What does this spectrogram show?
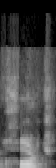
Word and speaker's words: خارک: ببین هم خارگ درسته هم خارک درسته. خارگ تلفظ قدیمیشه، خارک اسم در واقع جغرافیاییشه.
